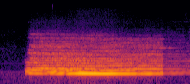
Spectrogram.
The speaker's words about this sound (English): Sorry, there's a train.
